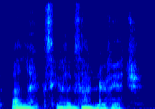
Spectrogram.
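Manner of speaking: high, loud urgent address; desperate determination. A narrator's reading. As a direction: call his name, desperate and set. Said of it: "with desperate determination".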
